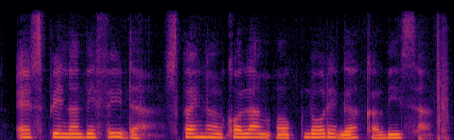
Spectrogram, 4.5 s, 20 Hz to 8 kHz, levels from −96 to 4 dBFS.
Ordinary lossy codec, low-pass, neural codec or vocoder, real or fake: AAC, 48 kbps; 7.2 kHz; codec, 16 kHz, 0.8 kbps, ZipCodec; fake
